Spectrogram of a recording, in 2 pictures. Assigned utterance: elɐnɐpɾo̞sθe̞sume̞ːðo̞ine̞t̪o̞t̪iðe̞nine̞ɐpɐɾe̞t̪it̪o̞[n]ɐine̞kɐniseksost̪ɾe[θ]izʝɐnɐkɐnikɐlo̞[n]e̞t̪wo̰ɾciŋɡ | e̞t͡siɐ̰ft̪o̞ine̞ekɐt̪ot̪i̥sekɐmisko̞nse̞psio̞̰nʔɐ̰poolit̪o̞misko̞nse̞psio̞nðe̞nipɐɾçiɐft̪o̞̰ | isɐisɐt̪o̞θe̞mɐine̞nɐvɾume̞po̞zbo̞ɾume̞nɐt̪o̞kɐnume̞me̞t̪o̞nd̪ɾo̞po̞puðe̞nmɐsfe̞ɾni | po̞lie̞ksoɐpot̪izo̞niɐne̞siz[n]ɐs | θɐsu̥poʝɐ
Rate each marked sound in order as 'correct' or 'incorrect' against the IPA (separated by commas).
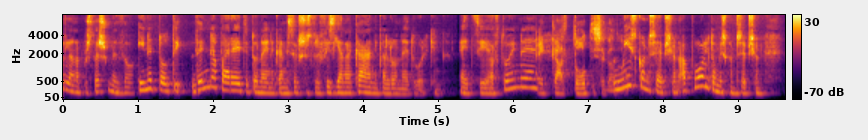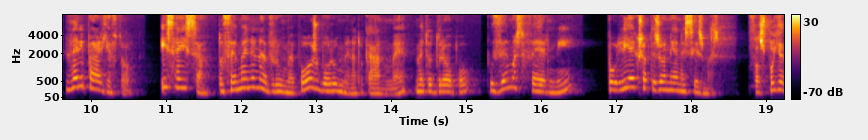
correct, incorrect, correct, incorrect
